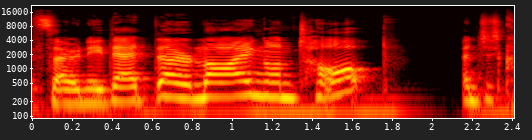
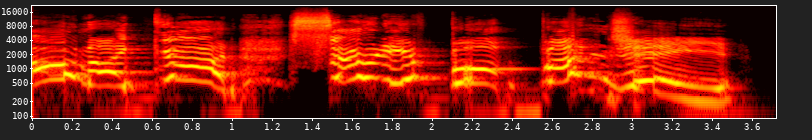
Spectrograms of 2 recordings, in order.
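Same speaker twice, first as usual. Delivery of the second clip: mock shrill, very high, swooping top-of-the-lungs shriek; 5 dB louder than usual. Telling a story, the speaker re-enacts screaming the news at the person they waited for, retelling a scream. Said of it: "I screamed at the top of my voice".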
